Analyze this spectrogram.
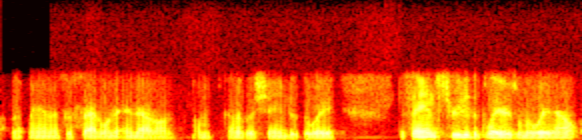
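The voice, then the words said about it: Hoarse, worn-out voice. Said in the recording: “as you can tell, my voice is pretty much shot”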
